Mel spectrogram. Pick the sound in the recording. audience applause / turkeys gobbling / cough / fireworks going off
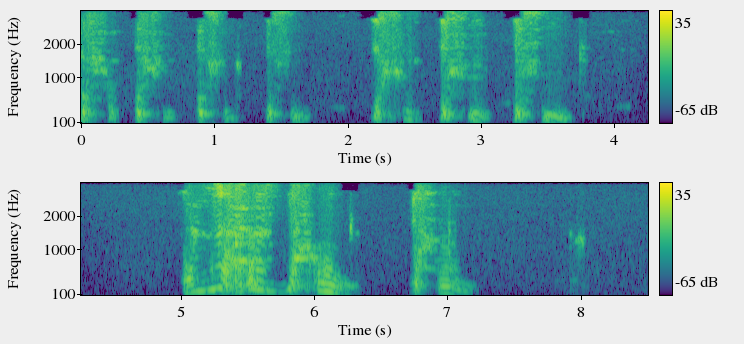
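cough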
